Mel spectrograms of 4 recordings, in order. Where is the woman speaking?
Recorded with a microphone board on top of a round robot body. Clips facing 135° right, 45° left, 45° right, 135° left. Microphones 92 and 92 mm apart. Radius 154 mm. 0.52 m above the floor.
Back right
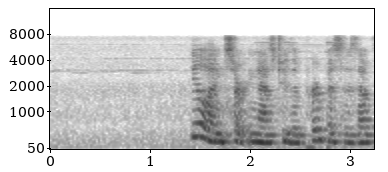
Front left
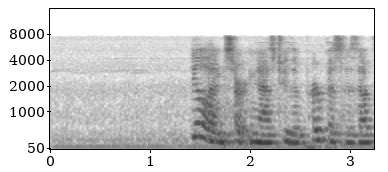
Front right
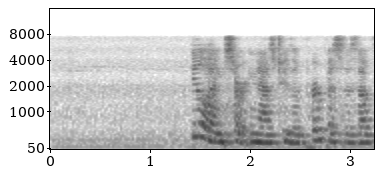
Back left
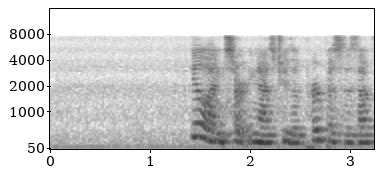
Straight behind, 2.5 m.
